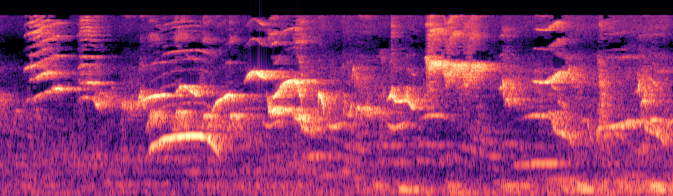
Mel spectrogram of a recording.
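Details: Khe Sanh laughingthrush pouring out varied high whistles and slurred notes, continually changing voice while dancing, over a faint low background hum.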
